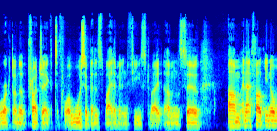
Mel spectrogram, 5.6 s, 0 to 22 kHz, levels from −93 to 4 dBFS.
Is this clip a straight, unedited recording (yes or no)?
no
